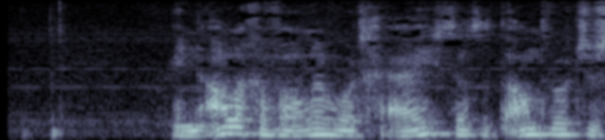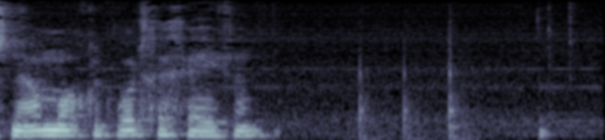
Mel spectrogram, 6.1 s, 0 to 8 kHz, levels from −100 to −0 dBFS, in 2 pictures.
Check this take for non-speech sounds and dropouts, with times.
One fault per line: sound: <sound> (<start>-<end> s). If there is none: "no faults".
sound: thud (4.8-5.4 s)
